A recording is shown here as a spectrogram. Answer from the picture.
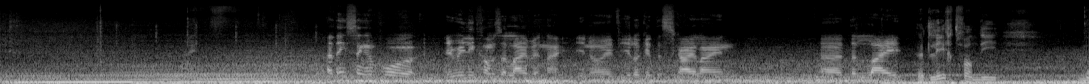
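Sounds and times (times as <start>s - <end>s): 
race car engine droning while driving in Singapore in the evening: 0.0s - 10.8s
speech: 3.3s - 7.4s, 8.2s - 10.8s.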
